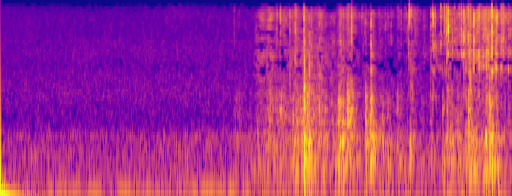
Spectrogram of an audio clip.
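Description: Fingers with red nails crush white and blue curved pieces of dry soap. After about two and a half seconds of near silence with a faint low hum, a dense run of crisp crunching and crackling begins and builds, bright and high, to the end.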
